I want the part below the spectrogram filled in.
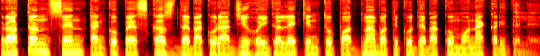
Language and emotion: Odia, neutral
